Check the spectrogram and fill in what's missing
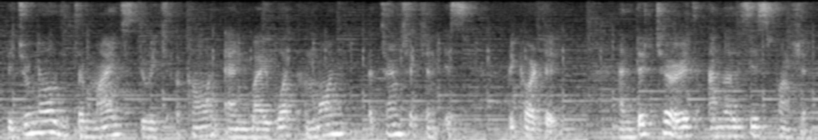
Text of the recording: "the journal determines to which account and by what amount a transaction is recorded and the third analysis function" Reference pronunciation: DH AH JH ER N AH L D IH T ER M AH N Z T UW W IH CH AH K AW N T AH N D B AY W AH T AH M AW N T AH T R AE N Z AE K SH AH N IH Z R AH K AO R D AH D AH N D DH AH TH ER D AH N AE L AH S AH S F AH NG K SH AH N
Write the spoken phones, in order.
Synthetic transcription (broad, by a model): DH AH JH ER N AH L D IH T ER M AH N S T UW W IH CH AH K AW N T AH N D B AY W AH T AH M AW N AH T R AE N S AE K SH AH N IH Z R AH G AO R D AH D AH N D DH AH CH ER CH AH N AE L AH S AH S F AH NG K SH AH N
